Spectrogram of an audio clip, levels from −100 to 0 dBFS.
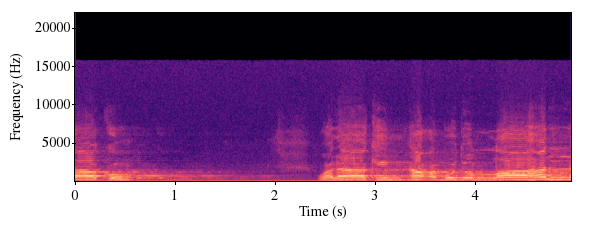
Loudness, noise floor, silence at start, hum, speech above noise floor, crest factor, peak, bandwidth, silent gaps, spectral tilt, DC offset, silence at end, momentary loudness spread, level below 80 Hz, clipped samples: -18 LUFS; -39 dBFS; 0 s; none; 22 dB; 14 dB; -6 dBFS; 16 kHz; none; -4 dB/octave; under 0.1%; 0 s; 20 LU; -40 dBFS; under 0.1%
